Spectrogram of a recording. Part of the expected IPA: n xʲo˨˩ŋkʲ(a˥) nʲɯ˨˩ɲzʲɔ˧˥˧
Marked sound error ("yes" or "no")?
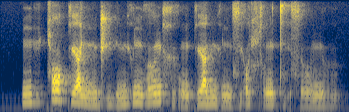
no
